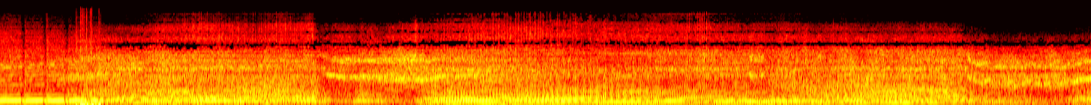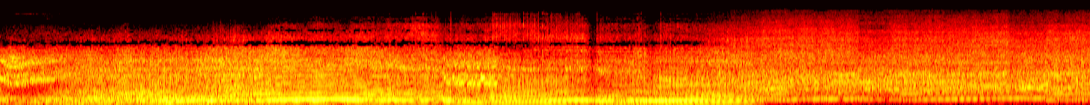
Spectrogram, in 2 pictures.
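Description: Drift cars' engines revving up and down hard while their tyres skid and squeal, from several separate recordings spliced one after another; the sound changes sharply at each cut, and in the last few seconds the low engine rumble drops away, leaving a thinner recording.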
